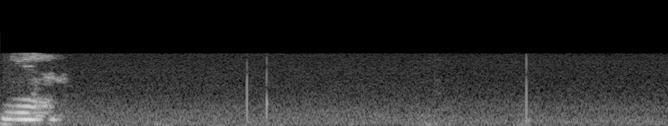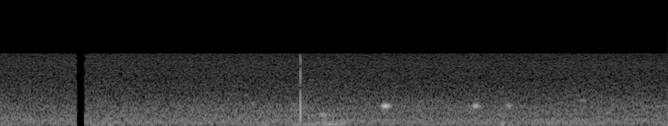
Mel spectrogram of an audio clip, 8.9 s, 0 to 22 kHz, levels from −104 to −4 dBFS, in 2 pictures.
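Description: At 1.65 to 1.80 s, two loud pops land in quick succession, about 15 dB above the speech. A likely cause is a voltage spike from a plug, switch or static discharge. Another single pop follows at 3.51 to 3.53 s, and another at 6.45 to 6.48 s. The speech continues underneath each one.

From 4.96 to 5.02 s, packet loss filled with silence cuts a 60 ms hole. The gap fits three lost 20 ms packets. The narrow telephone band of the G.711 coding is audible throughout.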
